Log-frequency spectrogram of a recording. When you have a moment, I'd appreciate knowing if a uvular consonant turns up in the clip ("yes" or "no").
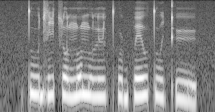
no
